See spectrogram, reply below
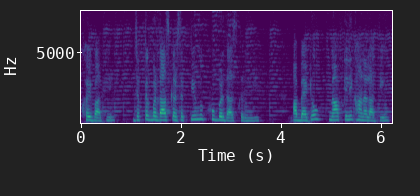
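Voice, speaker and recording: Woman as young daughter-in-law, long-suffering, pleading, high voice, light music behind. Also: normal speed, natural voice. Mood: calm. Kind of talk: village film drama.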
